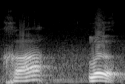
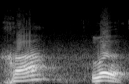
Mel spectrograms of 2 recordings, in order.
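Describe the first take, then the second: The two takes are said the same way.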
